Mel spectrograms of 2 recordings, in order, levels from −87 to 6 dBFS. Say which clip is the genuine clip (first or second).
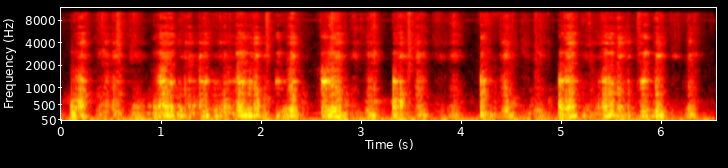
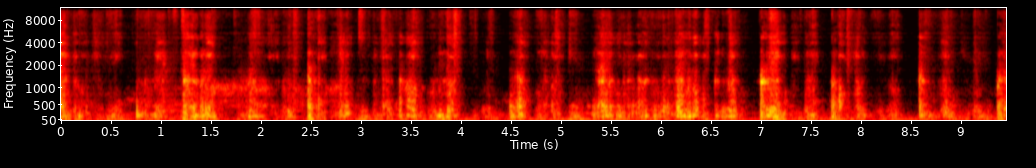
first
